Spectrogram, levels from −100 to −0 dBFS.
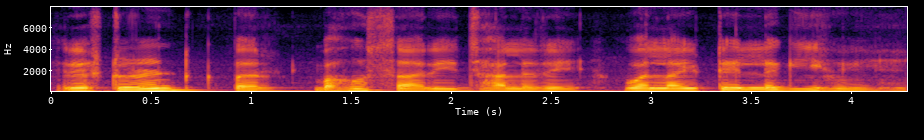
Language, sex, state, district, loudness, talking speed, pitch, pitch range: Hindi, male, Uttar Pradesh, Lucknow, -17 LUFS, 140 wpm, 125 Hz, 110-150 Hz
